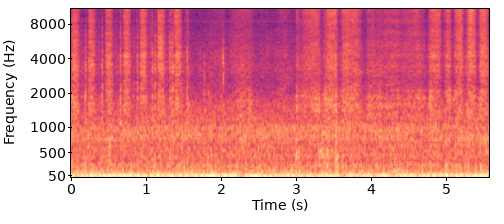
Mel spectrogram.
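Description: An interior detailing brush scrubs leather cleaner into a car seat, a steady close-up rubbing and scratching with quick rhythmic strokes, soft and continuous with no talk.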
